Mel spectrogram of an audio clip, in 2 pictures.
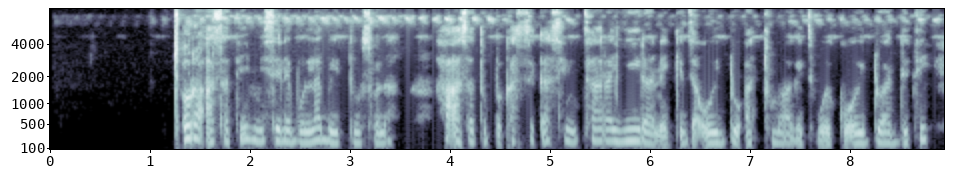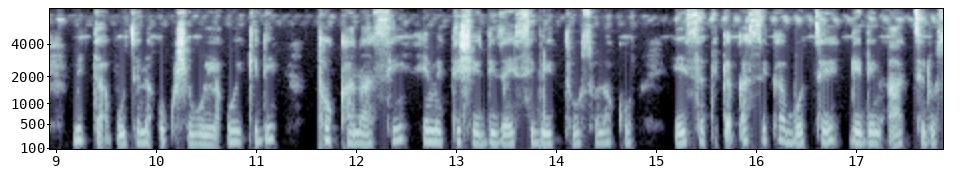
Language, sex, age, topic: Gamo, female, 18-24, agriculture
